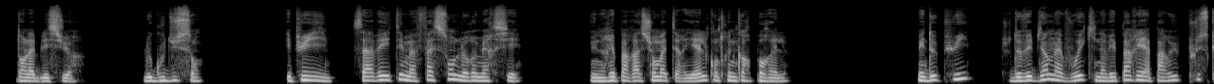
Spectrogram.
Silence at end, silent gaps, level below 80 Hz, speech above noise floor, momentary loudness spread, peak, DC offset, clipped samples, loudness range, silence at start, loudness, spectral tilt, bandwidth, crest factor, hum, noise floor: 0.05 s; 0.86-1.42 s, 2.05-2.85 s, 3.38-3.53 s, 5.25-5.89 s, 7.93-9.18 s, 9.76-9.99 s; -70 dBFS; over 70 dB; 7 LU; -2 dBFS; under 0.1%; under 0.1%; 2 LU; 0.15 s; -20 LUFS; -5 dB/octave; 17 kHz; 18 dB; none; under -90 dBFS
